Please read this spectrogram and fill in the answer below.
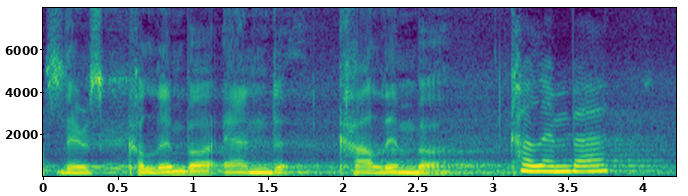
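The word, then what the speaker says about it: kalimba: Are there any alternate pronunciations? There's Kimba and Kimba. Calima. K A L I M B A. Calima.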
